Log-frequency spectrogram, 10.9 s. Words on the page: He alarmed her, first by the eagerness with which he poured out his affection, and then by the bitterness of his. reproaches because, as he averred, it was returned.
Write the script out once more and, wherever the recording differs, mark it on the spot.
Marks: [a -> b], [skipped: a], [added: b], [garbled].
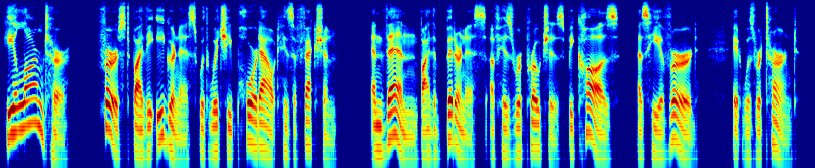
He alarmed her, first by the eagerness with which he poured out his affection, and then by the bitterness of his. reproaches because, as he averred, it was returned.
